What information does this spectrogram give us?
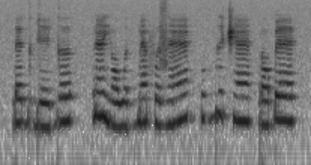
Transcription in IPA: ɾ ɛ˧ ɡ ə˧ ɡ eː˨ ɡ ə˦ | ɾ ɛ̃˦ j ɔ˨ w ə˨ ɡ͡b ɛ̃˦ f ə˧ z ɛ̃˨˦ | kʷ ɨ˧ ɡ͡b ɨ˦ t͡ʃ ɛ̃˧ | ɾ ɔ˨ ɓ ɛ˦

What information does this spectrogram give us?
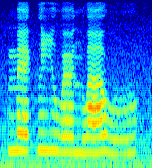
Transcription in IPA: m ɛː˧ k̚ l iː˧ w œː˨ n w aː˨˥ w uː˨˥

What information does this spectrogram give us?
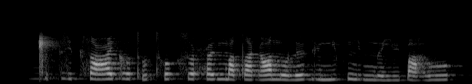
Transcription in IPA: ɡ͡ǁ ɯ k z y k s ɑ ʕ e ɡ ɦ o tʼ u tʰ o k s u ħ ø ŋ͡m o tˤ e ɡ ɑ n o l ø ɡ y mʲ u k n y ŋ͡m ø j y ɓ ɑ ɦ u

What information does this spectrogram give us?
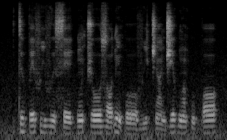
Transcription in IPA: t ɨ˦˨ p e˦ f i˧ v ɨ˨ s eː˨ k͡p ũ˧ t͡ʃ oː˧ z ɔ˨˦ ɗ ĩ˨ p oː˨ v i˨ t͡ʃ ã˨ d͡ʒ e˦ ɡʷ ã˧ p u˨ b ɔ˦

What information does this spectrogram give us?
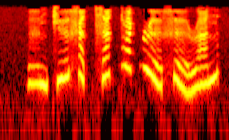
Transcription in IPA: ɣ ə˨˩˨ ŋ c ɨ˧˥ ə̯ x a˨˩ t̚ s a˦˥ t̚ v a˦˥ k̚ ɹ əː˨˩˦ x əː˨˩˨ ɹ a˧˥ n

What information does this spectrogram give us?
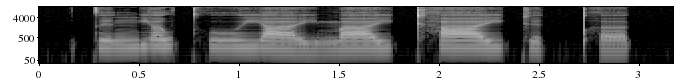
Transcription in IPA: t̪ ɪ˨˥ ŋ j ɐ˥ w t̪ʰ uː˧ j aː˨˩ j m aː˧ j kʰ aː˥ j k ɪ˨ k̚ pʰ ɐ˨˥ k̚

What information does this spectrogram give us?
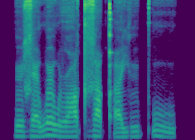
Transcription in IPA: ø z æ w œ w ʕ œ tˤ z e qʼ ɛ j ʉ pʼ u

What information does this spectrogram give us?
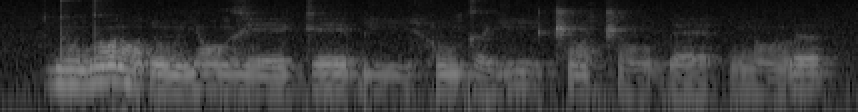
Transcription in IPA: d ũ˧ d ɔ̃˦ ɾ ɔ̃˨ ɗ ũ˨ j ɔ̃˨ ɣ eː˨ k eː˧ ɓ iː˨ h ũ˧ k ə˨ j iː˦ t͡ʃ ɔ̃˧ t͡ʃ ɔ̃˨ ɡ͡b ɛ˨ | n ɔ̃˨ l ə˦

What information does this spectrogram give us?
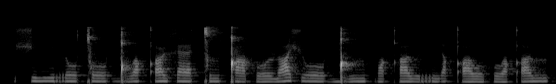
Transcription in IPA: ʃ iː r oː ǀ oː ɡ͡ǃ oː qʼ y x æː ǀ ɯ ǃ ɑ x oː ɳ ɑ ʃ oː ɡ͡ǃ ɯː b ɑ qʰ ɯː r iː qʼ oː x oː qʼ ɯ

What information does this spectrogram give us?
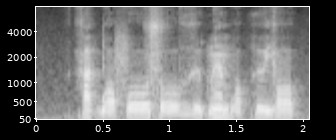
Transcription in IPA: k a˧ ɡ͡b ɔ˨ f oː˧ s oː˨ ɣ ɨ˧ ɓ ɛ̃˦ b ɔ˨ k ɨ˧ j ɔ˧

